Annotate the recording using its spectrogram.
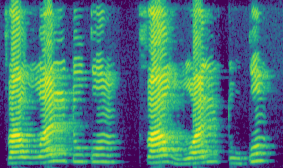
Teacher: दौद को मुंह भर कर बोलना है, दौद मोटे हर्फ में से है।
